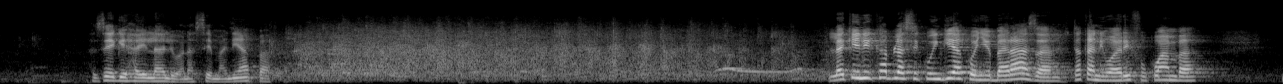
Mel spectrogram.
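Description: A woman speaks into a microphone over a loudspeaker.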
